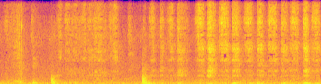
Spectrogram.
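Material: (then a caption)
Paper. A purple colored pencil rubs and scratches across a thin paper mandala page lying flat in a coloring book, making quick shading strokes while the other hand, with long nails, holds the sheet. Soft, dry scratching is broken by a couple of light taps, then turns into faster, rhythmic, bright back-and-forth strokes in the second half.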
